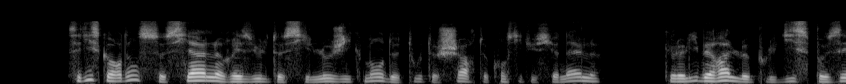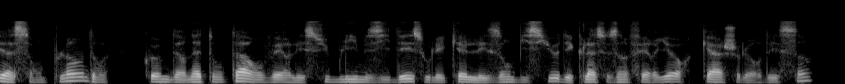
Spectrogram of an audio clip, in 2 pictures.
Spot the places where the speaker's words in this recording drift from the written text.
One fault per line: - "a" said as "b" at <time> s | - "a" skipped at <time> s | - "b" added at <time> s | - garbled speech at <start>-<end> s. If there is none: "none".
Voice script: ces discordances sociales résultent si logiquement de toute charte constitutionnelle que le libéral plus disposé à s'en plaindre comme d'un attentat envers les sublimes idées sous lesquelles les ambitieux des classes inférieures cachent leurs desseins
- "le" added at 7.3 s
